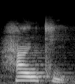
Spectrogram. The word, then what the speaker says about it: hanky: them the letter d the letter d here are not to be realized okay the the next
